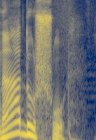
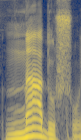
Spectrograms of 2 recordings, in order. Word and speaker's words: на душу: И бальзам на душу я подчеркиваю на душу, не на душу, а на душу. Как вы знаете, в русском языке очень часто ударение падает на предлог.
